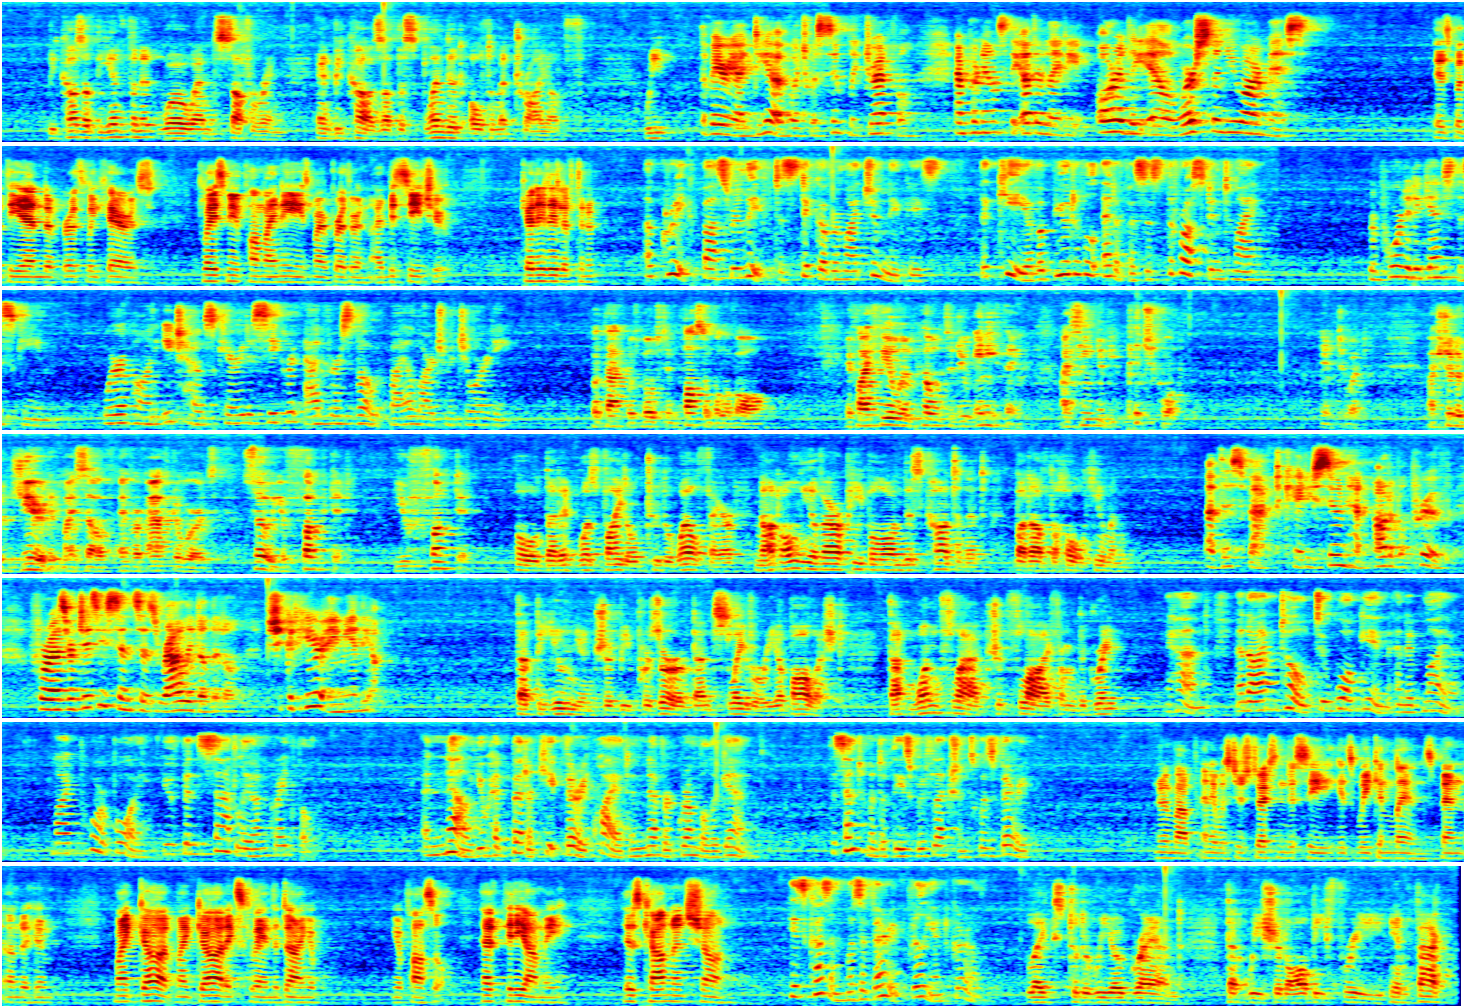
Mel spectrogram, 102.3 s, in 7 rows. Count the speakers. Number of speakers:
6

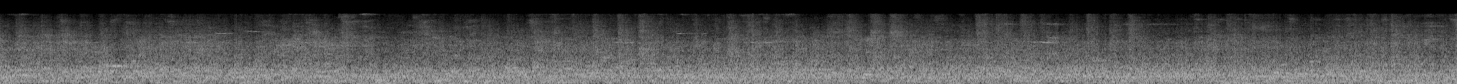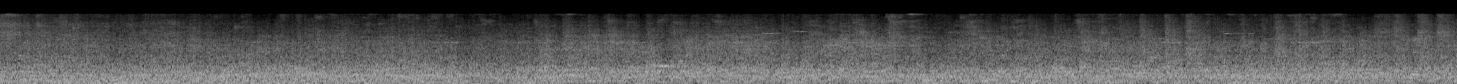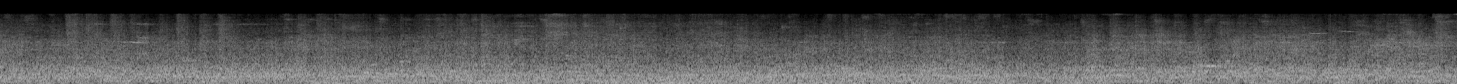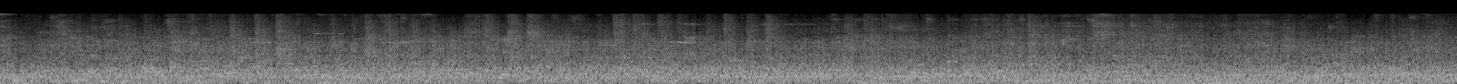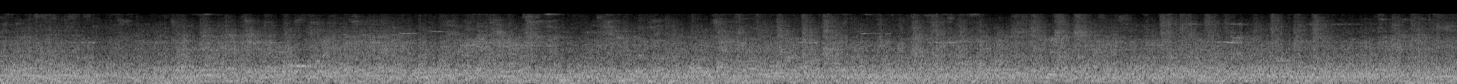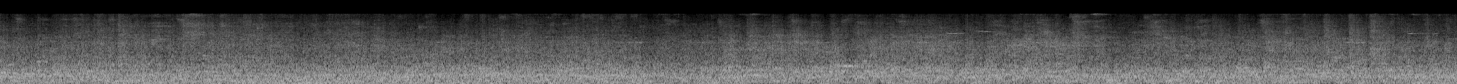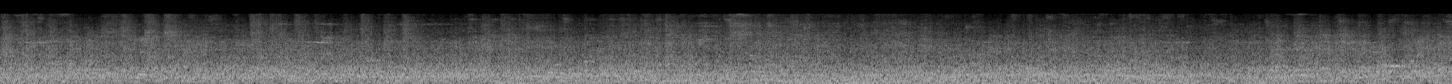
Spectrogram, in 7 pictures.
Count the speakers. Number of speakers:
0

